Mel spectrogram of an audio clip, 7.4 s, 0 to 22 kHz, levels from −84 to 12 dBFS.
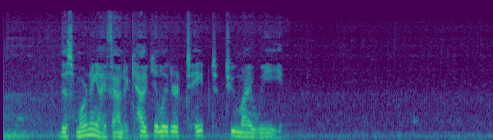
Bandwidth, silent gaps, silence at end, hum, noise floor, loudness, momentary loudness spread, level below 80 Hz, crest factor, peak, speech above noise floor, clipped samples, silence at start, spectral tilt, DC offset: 16 kHz; none; 3.2 s; none; -49 dBFS; -16 LUFS; 16 LU; -46 dBFS; 18 dB; 0 dBFS; 34 dB; under 0.1%; 0.05 s; -6 dB/octave; under 0.1%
